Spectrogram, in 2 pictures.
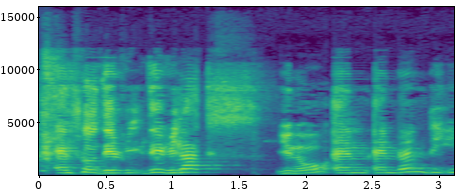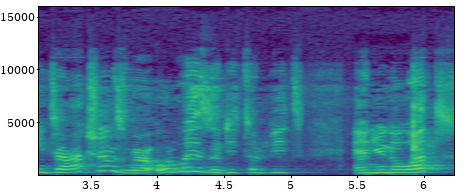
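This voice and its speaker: A woman talks at a very fast pace with very wide pitch swings. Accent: French. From France, Paris suburbs. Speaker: architect and studio founder. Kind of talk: interview. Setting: live online video interview. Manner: halting, many restarts.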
